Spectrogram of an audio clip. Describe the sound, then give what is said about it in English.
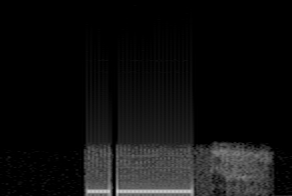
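A telephone ringing tone as a call is placed back to a guest, Stefan Kapičić: a steady mid-pitched tone sounding loudly, first in a short burst and then in a longer one, followed by a faint hiss of line noise. No one speaks. “I'm going to call him right back.”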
